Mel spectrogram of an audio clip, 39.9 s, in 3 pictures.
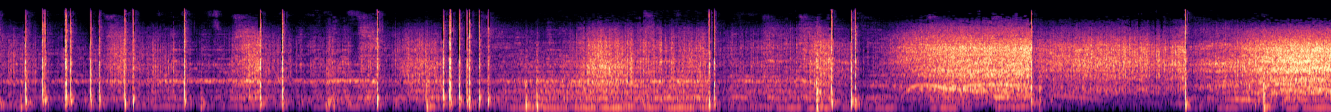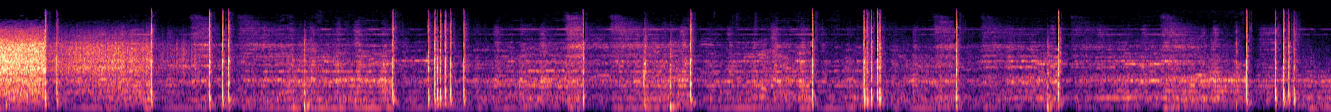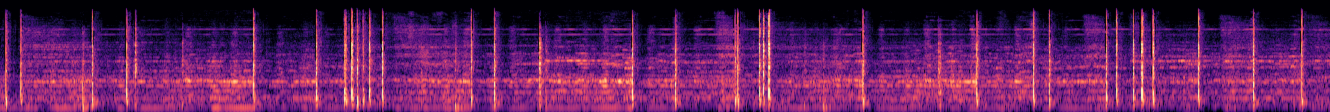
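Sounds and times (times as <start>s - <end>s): fireworks crackling: 0.0s - 18.2s, 23.8s - 28.2s, 29.0s - 32.2s, 32.9s - 35.4s, 36.0s - 39.9s
music playing: 0.0s - 39.9s
firework shells bursting: 7.0s - 15.7s.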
